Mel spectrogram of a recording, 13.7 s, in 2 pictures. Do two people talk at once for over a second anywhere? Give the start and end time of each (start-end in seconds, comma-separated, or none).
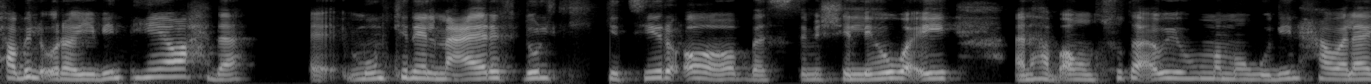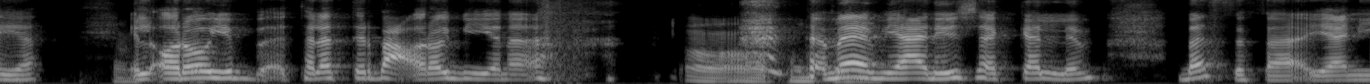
none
